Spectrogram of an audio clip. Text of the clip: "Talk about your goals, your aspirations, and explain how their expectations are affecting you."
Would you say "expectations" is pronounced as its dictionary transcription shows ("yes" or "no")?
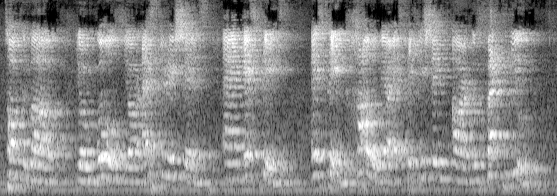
no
